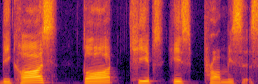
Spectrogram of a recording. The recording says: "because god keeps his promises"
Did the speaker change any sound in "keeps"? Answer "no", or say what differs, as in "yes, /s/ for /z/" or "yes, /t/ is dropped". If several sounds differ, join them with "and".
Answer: no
